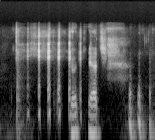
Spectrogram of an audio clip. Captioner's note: laughing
